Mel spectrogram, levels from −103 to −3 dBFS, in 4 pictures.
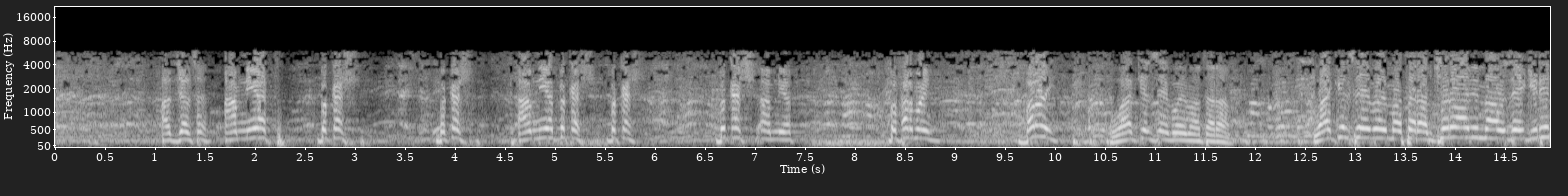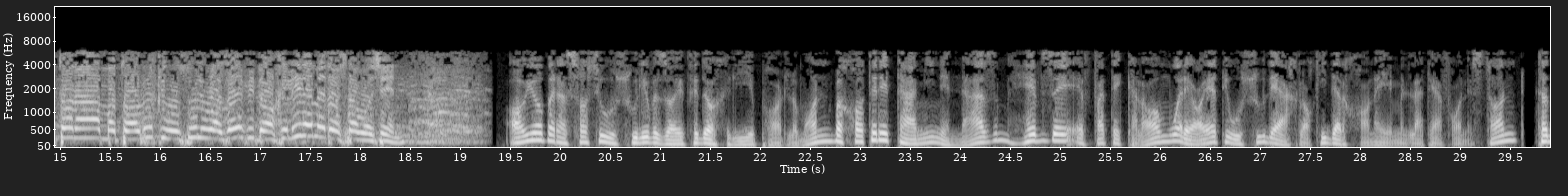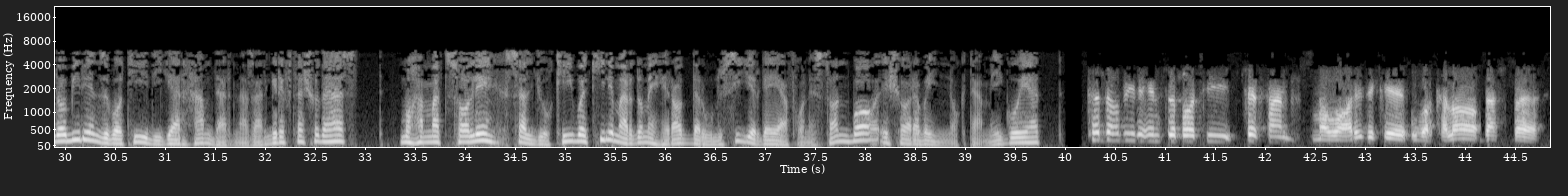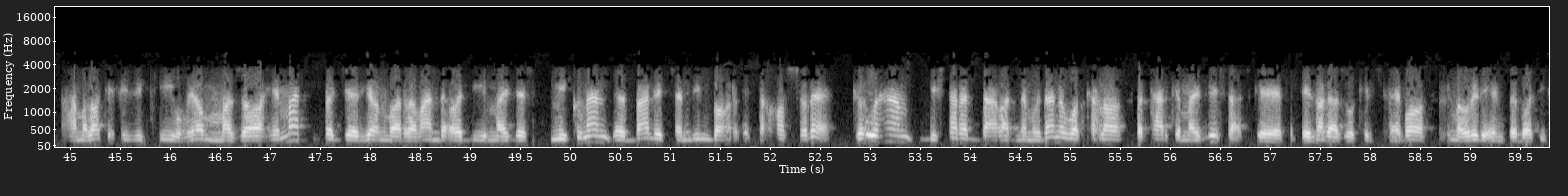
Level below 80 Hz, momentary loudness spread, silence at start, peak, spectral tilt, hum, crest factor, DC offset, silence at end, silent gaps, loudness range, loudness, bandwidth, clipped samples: -48 dBFS; 11 LU; 0 s; -4 dBFS; -4.5 dB/octave; none; 16 dB; under 0.1%; 0.05 s; 29.65-29.72 s, 40.02-40.15 s; 5 LU; -22 LUFS; 6.4 kHz; under 0.1%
